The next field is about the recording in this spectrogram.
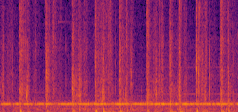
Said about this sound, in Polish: dźwięki ścian mogą pomóc się zorientować w przestrzeni. Inne dźwięki są odgrywane, gdy ściana jest za tobą, przed tobą, po twojej lewej lub po twojej prawej.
